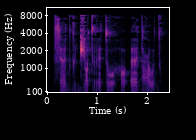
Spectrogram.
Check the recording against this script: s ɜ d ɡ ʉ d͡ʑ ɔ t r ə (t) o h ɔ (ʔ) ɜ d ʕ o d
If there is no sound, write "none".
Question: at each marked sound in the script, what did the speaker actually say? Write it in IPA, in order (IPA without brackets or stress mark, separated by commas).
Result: t, ʔ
